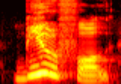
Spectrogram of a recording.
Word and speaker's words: beautiful: Beautiful. So 1, 2, 3. Beau is stressed.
